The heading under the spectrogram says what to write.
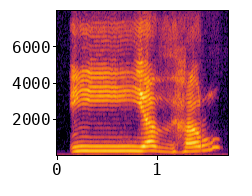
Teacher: The sound will come from the nose, from the noon part, not from the ya part. But because it merges, so you have 50% of ya and 50% of gunna from the nose. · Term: idgham bi gunna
